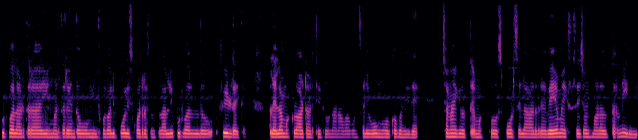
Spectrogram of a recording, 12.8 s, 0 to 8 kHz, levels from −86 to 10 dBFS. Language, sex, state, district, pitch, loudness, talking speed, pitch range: Kannada, female, Karnataka, Chamarajanagar, 185 Hz, -22 LUFS, 180 wpm, 180-195 Hz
